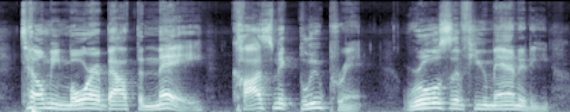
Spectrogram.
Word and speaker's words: me: The May as the source code of the May tricks. In Sumerian myth, the may pronounced may were the physical objects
